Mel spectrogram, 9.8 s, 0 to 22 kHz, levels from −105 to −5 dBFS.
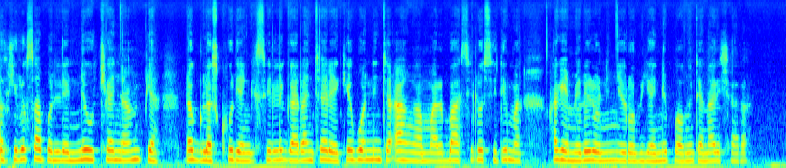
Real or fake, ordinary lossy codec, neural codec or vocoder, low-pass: fake; none; codec, 44.1 kHz, 7.8 kbps, Pupu-Codec; none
